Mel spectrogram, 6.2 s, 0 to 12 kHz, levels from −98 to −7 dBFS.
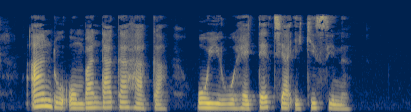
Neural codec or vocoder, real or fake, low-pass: none; real; 7.2 kHz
